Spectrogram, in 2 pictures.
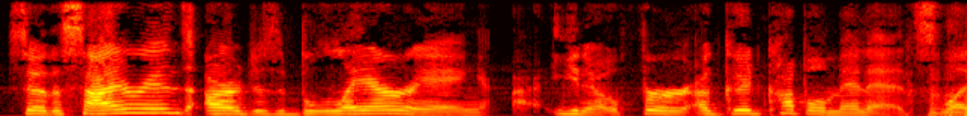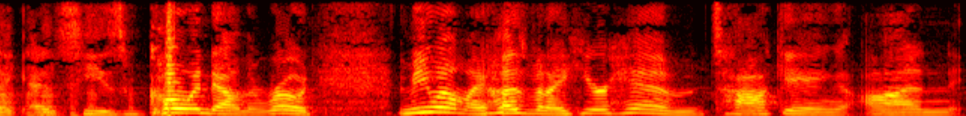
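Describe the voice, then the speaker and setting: A woman's voice: mid-range voice, expressive, unhurried, bright, forceful tone. A woman co-hosting a podcast, telling a story in a chatty way and often laughing as she talks. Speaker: podcast co-host. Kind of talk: casual chat, storytelling.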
